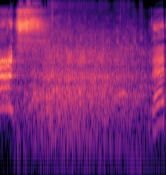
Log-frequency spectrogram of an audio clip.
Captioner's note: audience laughing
